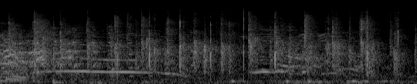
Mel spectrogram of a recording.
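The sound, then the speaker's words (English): A short burst of applause, many hands clapping in a dense, steady patter for a few seconds, with a sustained vocal whoop or cheer rising over it. “Applause break for Lauren gets a point”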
